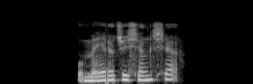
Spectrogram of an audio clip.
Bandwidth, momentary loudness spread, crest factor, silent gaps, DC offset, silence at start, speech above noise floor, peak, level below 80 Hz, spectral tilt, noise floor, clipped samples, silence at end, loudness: 7.8 kHz; 12 LU; 16 dB; none; under 0.1%; 0.8 s; 69 dB; -4 dBFS; -52 dBFS; -5.5 dB/octave; -86 dBFS; under 0.1%; 0.75 s; -18 LUFS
